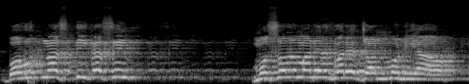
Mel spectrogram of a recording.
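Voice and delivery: sudden high-pitched denunciation; impassioned preaching. Real, not acted. (উঁচু গলায় জোরালো ওয়াজ)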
